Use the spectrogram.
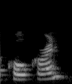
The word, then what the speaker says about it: Corcoran: Barbara Corcoran.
